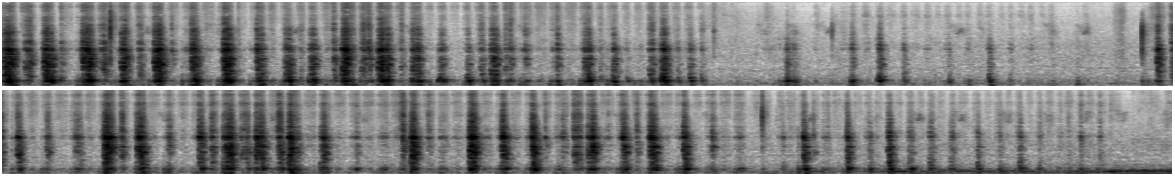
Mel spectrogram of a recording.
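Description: Wooden scratch stick scraping the black coating off scratch-art paper in quick short strokes. The scratching stops for several seconds in the middle, then starts again and turns fainter near the end.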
